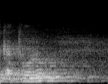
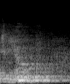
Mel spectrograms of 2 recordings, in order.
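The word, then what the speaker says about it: Cthulhu: destacan los mitus de catul yo digo catul pero la verdad no tiene pronunciación usted podría decir tutulu tutu O podría decir tulu o podría decir tú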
